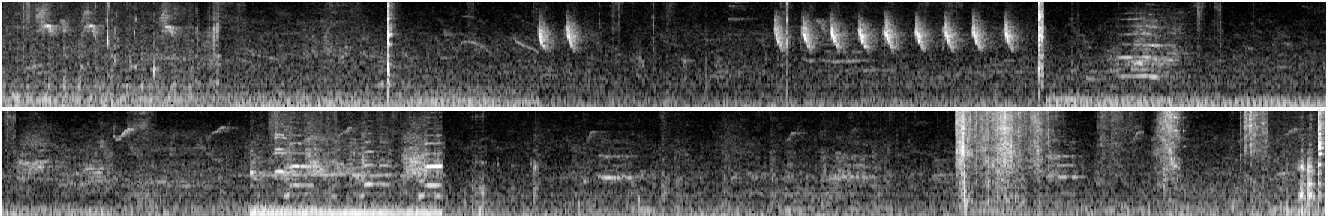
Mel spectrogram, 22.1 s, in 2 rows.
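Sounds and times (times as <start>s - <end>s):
bird chirping: 0.0s - 14.8s.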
